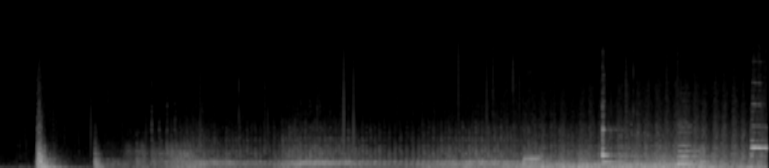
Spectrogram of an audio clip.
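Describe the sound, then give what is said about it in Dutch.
A car engine cranks with a couple of sharp bursts, then catches and settles into a steady, rumbling idle that holds fairly loud for several seconds. “Zullen we in gedachten een ritje maken? Stapt u dan maar in en eh, start u maar.”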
